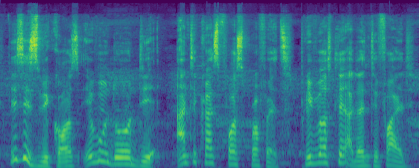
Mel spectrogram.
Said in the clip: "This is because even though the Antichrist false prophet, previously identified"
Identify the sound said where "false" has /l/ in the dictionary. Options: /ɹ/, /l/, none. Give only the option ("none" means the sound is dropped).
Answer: none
